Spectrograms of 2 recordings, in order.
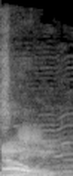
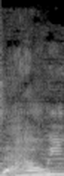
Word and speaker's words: Aoi: out of eight hi pronounced Aoi that's the kids Howie Howie yeah his name is Howie really essentially the color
